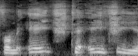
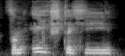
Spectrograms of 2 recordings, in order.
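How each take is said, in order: First: The last part is spelled out as letters. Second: The last part is said as the word he. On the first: The speaker calls it right. "as in helium" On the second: The speaker calls it wrong. "I'm pronouncing that wrong"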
